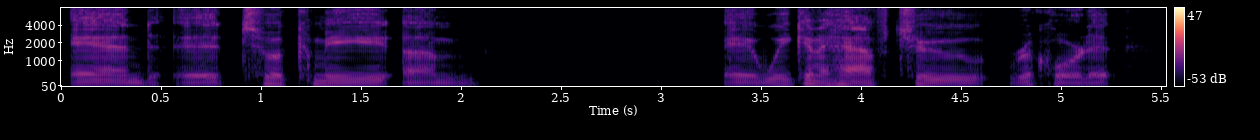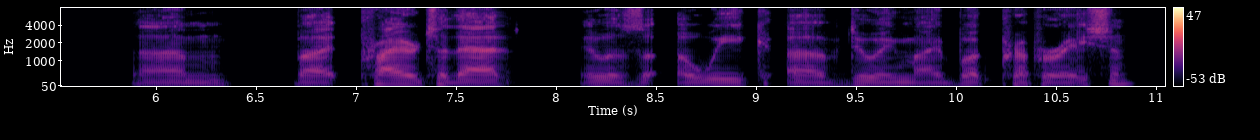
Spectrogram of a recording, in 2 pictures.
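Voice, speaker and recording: A man who narrates audiobooks answers questions on a video call. He explains things in a measured way with frequent ums. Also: low-pitched, steady tone, dry recording, studio quality.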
